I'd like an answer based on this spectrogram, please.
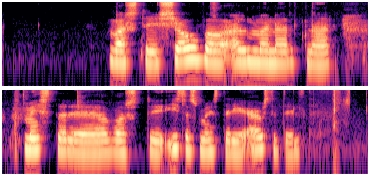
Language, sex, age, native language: Icelandic, female, 12, Icelandic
